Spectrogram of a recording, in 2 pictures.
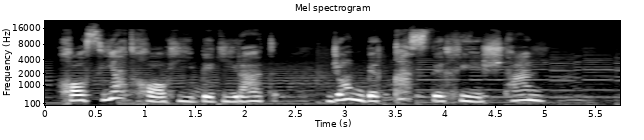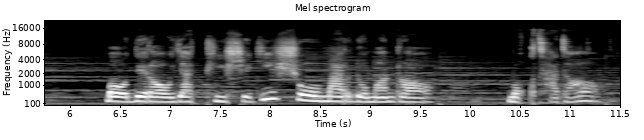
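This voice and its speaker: Over music in the background, the voice moves at a very slow pace in a calm, soothing tone. Its pitch varies in an ordinary way, with long, frequent pauses. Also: woman, medium pitch for a woman. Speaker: poetry reciter. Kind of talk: poetry reading.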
